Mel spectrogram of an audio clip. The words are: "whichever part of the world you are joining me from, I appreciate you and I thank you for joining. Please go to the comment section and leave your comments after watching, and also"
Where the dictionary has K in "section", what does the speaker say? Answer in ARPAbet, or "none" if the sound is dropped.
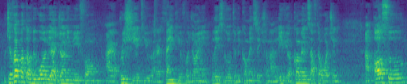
K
